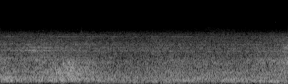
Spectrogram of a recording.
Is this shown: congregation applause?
no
